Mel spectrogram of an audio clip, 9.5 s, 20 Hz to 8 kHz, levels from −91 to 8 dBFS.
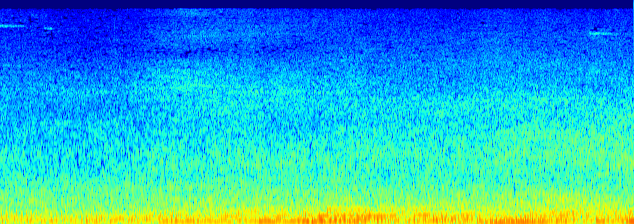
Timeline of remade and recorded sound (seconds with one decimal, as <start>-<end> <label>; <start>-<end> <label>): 0.0-3.6 recorded; 3.6-4.7 remade; 4.7-6.9 recorded; 6.9-7.7 remade; 7.7-9.5 recorded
